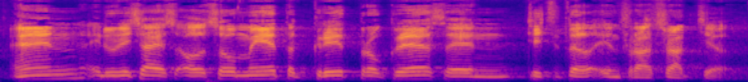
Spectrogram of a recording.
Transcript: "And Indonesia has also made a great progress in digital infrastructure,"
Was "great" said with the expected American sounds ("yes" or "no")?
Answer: yes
